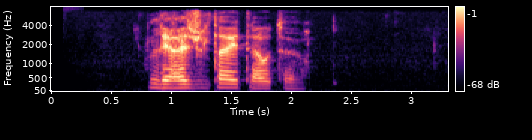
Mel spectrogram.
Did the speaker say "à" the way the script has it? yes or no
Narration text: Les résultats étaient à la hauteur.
no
